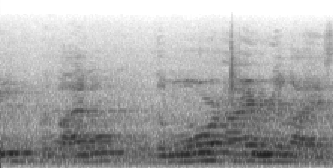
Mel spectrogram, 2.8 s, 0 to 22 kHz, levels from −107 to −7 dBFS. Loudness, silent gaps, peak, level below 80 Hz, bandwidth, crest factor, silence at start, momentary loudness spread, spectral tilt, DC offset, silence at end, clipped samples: -31 LUFS; none; -16 dBFS; -72 dBFS; 9.4 kHz; 14 dB; 0 s; 8 LU; -7 dB/octave; under 0.1%; 0 s; under 0.1%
